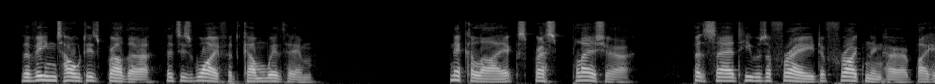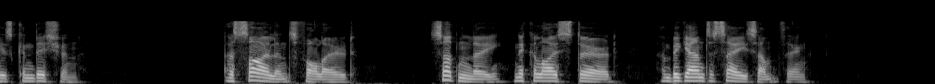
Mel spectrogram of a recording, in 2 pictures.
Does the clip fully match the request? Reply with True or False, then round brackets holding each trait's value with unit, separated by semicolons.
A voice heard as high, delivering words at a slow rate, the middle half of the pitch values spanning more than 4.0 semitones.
False (145 Hz; 115 wpm; 5.4 semitones)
